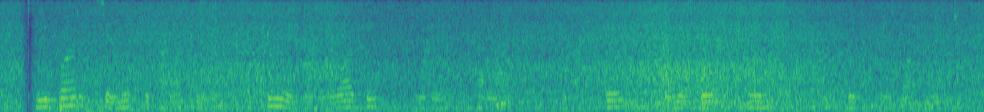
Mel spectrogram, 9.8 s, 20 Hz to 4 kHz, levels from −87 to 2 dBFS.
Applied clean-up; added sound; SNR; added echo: none; Waves, surf; -3 dB; none.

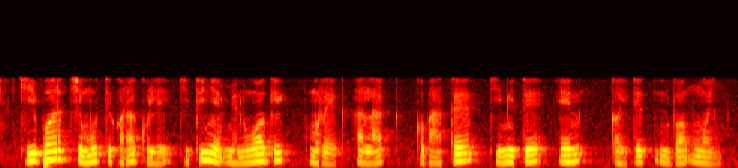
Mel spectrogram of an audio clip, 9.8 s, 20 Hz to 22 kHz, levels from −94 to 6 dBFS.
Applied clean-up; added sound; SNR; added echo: none; none; none; none.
